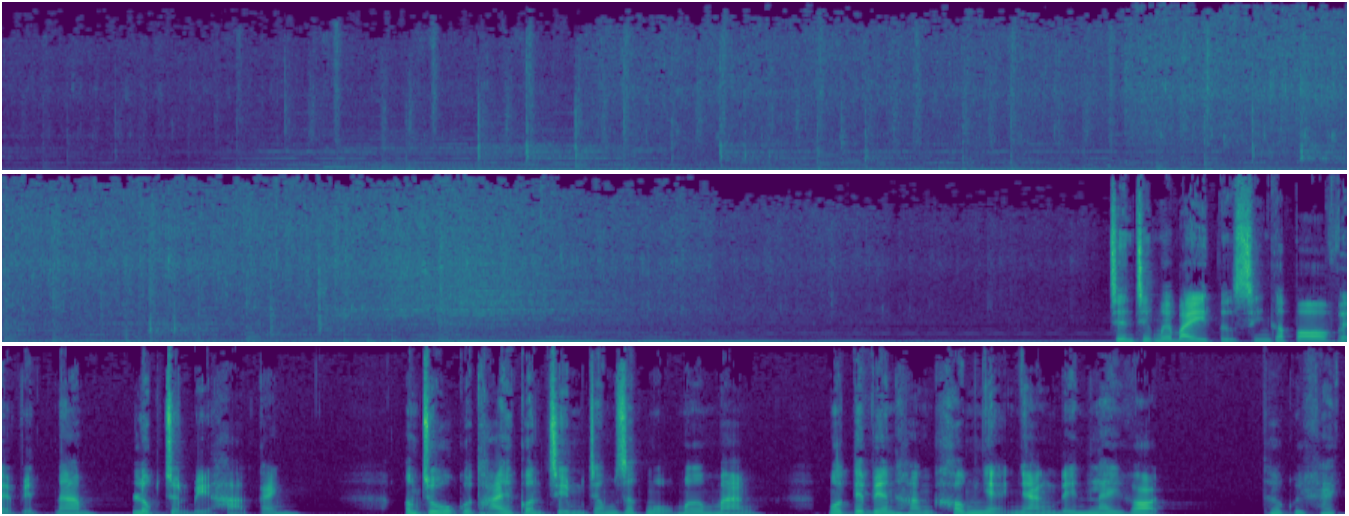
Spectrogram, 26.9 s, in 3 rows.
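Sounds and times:
rain falling: 3.3 - 16.0
speech: 16.4 - 20.0, 20.6 - 25.7, 26.3 - 26.8.

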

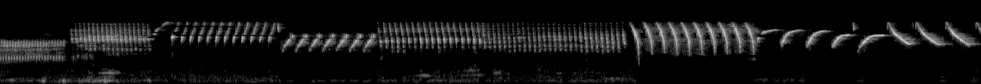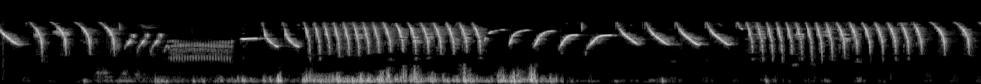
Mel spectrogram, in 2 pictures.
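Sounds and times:
canary buzzy song: 0.0 - 19.6.

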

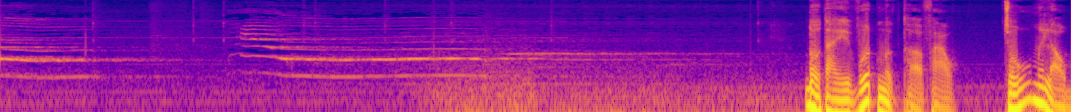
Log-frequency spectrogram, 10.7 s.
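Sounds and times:
cat yowling eerily: 2.3 - 6.4
speech: 8.0 - 10.7.

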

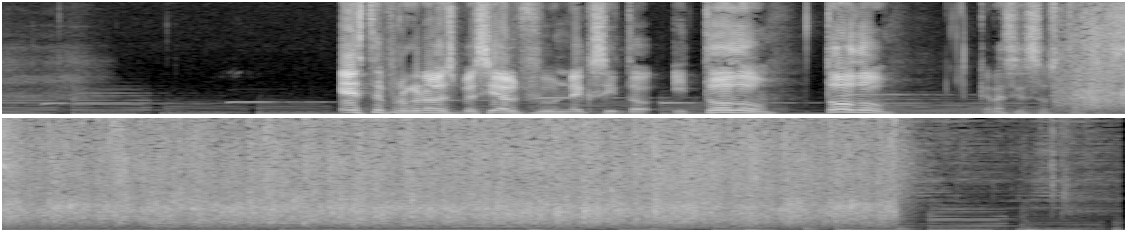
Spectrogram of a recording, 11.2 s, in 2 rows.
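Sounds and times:
quiet music: 0.0 - 11.2
speech: 1.7 - 5.7
applause: 5.3 - 10.2.

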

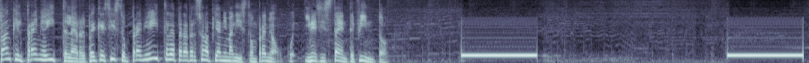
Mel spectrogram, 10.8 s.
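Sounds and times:
speech: 0.0 - 5.3
telephone line tone while a call is placed: 6.2 - 7.2, 9.7 - 10.7.

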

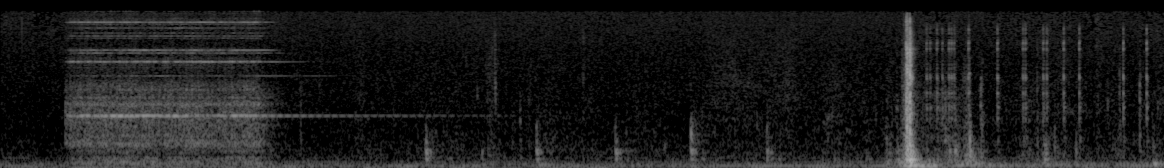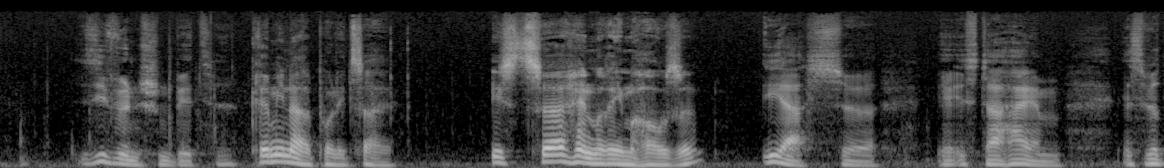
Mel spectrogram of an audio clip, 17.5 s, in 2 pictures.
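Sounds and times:
doorbell ringing: 0.5 - 3.5
soft taps: 3.2 - 5.9
speech: 9.4 - 11.8, 12.4 - 17.4.

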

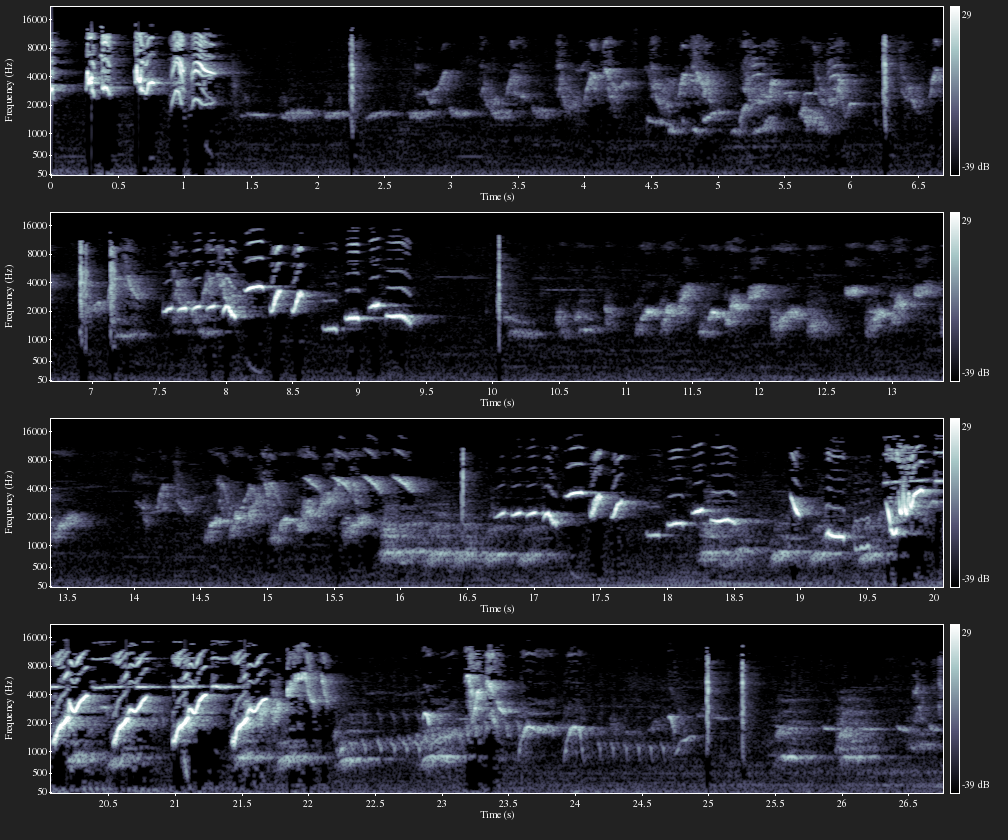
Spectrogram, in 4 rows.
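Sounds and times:
white-rumped shama whistling and twittering: 0.0 - 26.7
white-rumped shama sharp clicks: 6.2 - 7.3, 24.9 - 25.5.

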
